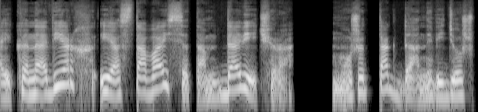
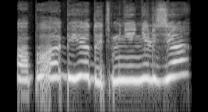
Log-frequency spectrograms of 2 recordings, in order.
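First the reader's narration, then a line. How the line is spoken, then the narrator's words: Whining. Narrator (Russian): захныкал Дэви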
